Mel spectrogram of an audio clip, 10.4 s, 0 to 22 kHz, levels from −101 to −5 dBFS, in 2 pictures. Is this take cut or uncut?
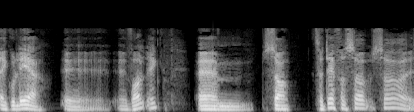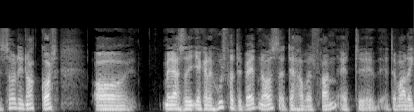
uncut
